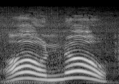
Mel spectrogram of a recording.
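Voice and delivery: high, loud swooping cry; loud exclaimed dismay. Real, not acted. Player reacting to the game, loud dismay.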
